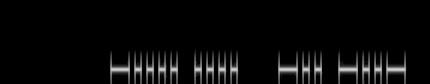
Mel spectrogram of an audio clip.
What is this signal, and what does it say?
Morse code, heard as a keyed tone, about 20 wpm, 700 Hz. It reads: 6H DX
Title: Winter Field Day Exchanges Encore 20wpm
